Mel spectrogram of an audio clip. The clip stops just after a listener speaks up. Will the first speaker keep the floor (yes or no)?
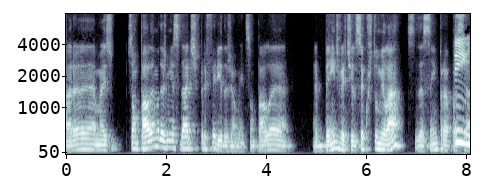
no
